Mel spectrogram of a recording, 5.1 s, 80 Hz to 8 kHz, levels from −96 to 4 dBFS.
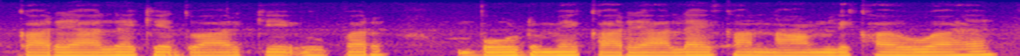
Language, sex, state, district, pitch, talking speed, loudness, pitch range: Hindi, male, Uttar Pradesh, Lalitpur, 115 Hz, 155 wpm, -16 LUFS, 115-120 Hz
